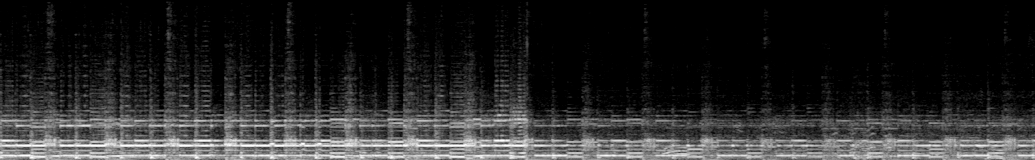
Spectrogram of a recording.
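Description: Turkish dance music (halay) played on an electronic keyboard through loudspeakers: a quick melody over a steady low beat, a little quieter in the second half.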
